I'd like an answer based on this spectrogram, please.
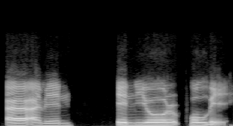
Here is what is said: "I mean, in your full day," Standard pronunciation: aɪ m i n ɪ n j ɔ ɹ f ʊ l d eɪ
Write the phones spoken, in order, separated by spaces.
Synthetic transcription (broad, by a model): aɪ m i n ɪ n j ɔ ɹ p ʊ l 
